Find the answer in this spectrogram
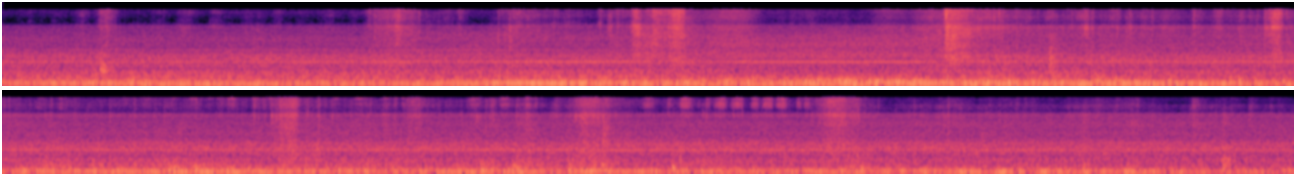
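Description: Steady low rumble of a Metra Rock Island commuter train heard from inside the passenger coach, with a faint steady high tone and scattered sharp clicks from the track. The rumble eases over the second half as the train slows for its stop.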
